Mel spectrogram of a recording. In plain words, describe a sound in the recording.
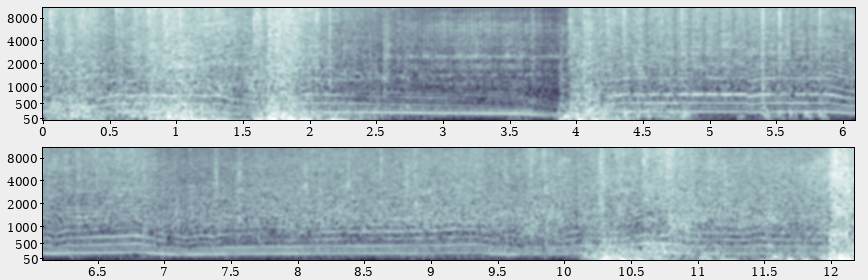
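Tyres crunch over loose dirt.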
